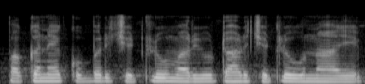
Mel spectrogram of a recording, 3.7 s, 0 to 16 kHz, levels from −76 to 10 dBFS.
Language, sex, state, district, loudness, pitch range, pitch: Telugu, male, Telangana, Mahabubabad, -17 LUFS, 135-145 Hz, 135 Hz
